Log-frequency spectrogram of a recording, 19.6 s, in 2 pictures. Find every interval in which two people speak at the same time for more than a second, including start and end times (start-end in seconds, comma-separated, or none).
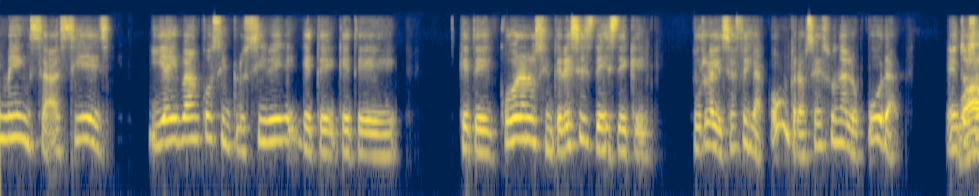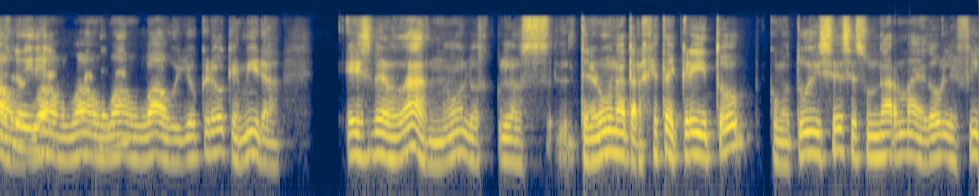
9.5-11.1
